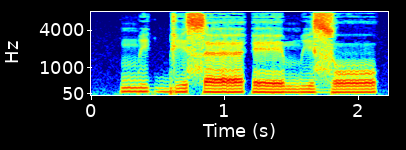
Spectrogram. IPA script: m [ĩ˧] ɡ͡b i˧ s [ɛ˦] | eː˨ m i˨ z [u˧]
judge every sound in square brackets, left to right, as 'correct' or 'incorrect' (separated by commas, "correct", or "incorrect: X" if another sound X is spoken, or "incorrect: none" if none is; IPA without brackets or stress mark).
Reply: incorrect: i˧, incorrect: ɛ˧, incorrect: o˧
